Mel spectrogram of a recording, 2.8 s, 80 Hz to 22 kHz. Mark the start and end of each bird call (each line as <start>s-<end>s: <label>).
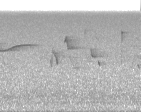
0.0s-0.8s: Eastern Wood-Pewee (Contopus virens)
0.0s-2.8s: Gray Catbird (Dumetella carolinensis)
